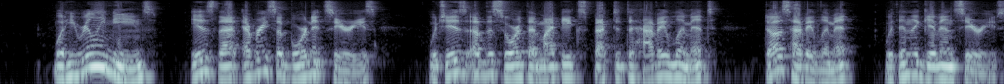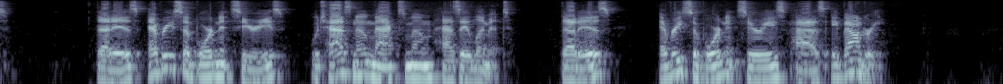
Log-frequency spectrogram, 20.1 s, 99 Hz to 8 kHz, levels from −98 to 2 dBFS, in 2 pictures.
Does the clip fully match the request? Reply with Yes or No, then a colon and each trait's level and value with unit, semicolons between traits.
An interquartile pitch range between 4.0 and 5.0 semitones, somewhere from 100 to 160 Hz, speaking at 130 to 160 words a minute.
Yes: average, 4.3 semitones; low, 135 Hz; average, 145 wpm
